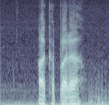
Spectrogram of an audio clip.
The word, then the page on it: acaparar: Catalan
